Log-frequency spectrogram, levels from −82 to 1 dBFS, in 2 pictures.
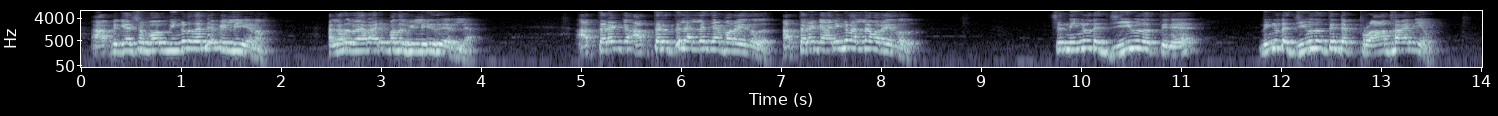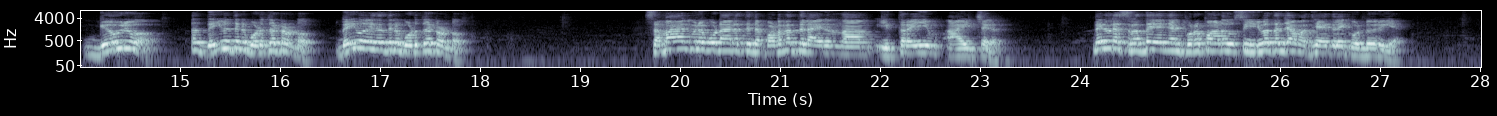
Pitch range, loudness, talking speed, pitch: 140-215 Hz, -17 LUFS, 95 wpm, 195 Hz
